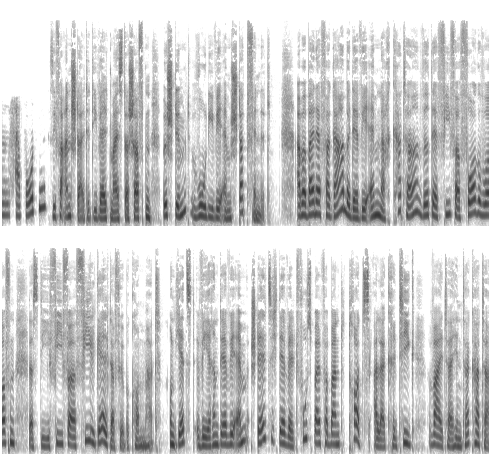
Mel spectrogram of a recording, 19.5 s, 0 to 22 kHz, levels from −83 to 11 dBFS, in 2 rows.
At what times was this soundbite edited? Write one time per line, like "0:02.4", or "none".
0:00.9
0:10.3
